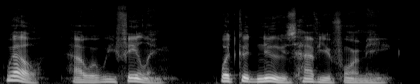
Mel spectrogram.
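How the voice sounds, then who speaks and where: A man's voice: lowish voice, very animated, unhurried, dark tone, no echo. A man voicing a polite middle-aged family doctor who hesitates in embarrassment. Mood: flustered. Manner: hesitant, mildly flustered.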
